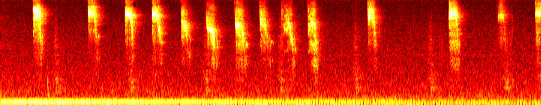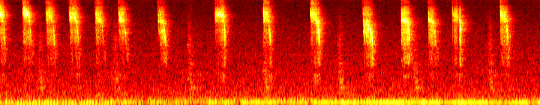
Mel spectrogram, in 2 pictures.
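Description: A person chirping through pursed lips to imitate a pet bird: short, sharp, high squeaks that fall in pitch, about two a second.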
